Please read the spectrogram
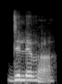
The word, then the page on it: deliver: Indian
